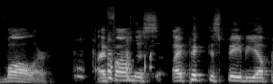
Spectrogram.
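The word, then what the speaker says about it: BALR: It's spelled B-A-L-R period, baller.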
